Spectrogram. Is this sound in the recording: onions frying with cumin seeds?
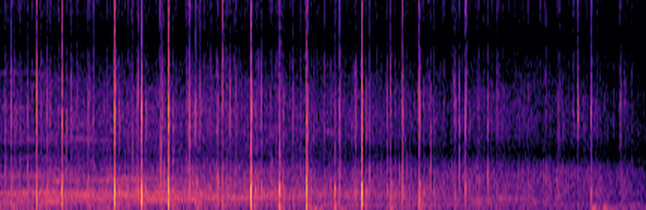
no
